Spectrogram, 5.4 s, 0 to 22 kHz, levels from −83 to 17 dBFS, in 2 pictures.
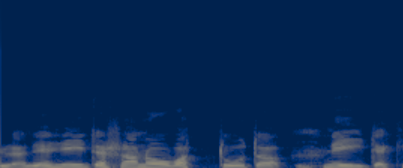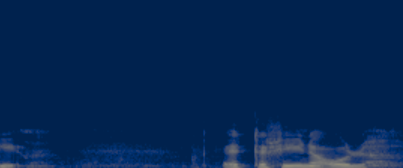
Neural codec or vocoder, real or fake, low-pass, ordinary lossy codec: none; real; 10.8 kHz; none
